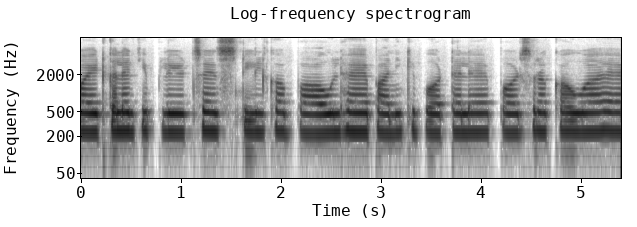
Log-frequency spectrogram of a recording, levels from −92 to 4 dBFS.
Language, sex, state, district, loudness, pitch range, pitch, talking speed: Hindi, female, Punjab, Pathankot, -15 LUFS, 230-240 Hz, 235 Hz, 190 wpm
